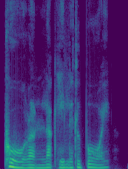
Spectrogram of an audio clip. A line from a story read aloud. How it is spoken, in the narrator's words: murmured Rowan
